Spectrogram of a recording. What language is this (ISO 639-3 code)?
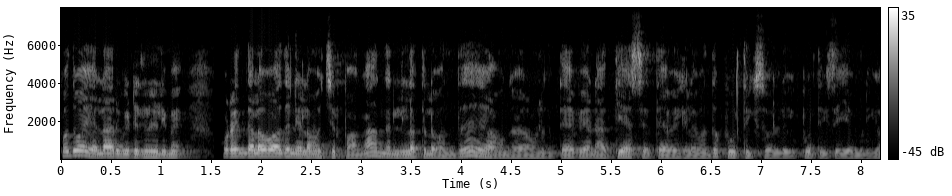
tam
